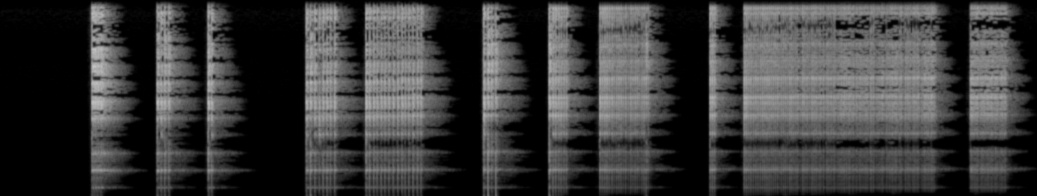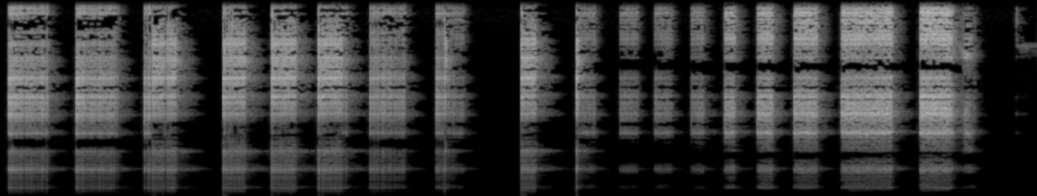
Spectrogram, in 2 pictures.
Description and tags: Taser/High Voltage discharge in glass tube
after recording a video (high voltage sparks in chlorine gas) i decided to upload these sweet sounds here
Oh and the video FAILED, on color change occurred
arc, electric, electricity, high-voltage, ozone, plasma, shock, spark, taser, zap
